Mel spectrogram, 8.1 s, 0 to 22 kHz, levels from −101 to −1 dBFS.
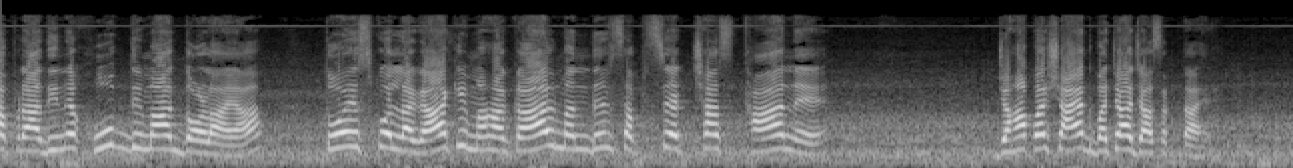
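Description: From 5.97 s to the end, the sound suddenly turns rushed, running at about 1.41 times its earlier pace while its pitch stays put. This time-stretched section likely comes from software squeezing the audio to fit a shorter length, dropping short pieces to hold the pitch.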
